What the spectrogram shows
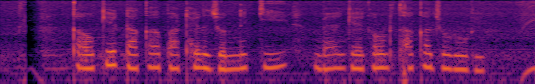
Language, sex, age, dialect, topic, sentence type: Bengali, female, 18-24, Rajbangshi, banking, question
